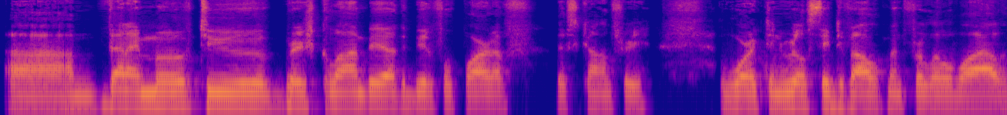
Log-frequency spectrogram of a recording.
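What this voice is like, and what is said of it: Ukrainian-accented English. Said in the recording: “clearly by the accent you can say I didn't grow up in North America”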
